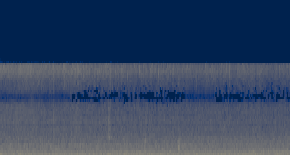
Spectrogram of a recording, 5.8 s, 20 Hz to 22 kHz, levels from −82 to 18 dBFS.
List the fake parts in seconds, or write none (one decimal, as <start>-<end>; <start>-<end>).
0.0-1.4; 3.7-4.3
